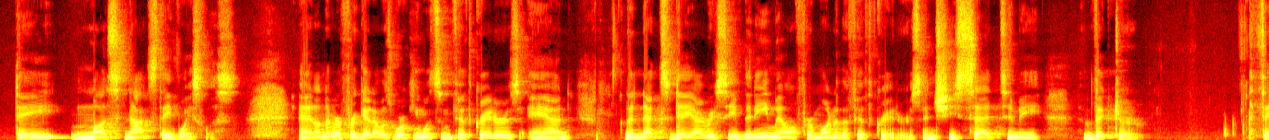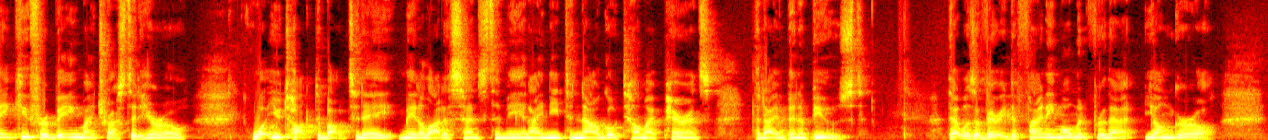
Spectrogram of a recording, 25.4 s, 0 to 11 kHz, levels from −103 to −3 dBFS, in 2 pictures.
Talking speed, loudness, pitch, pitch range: 185 wpm, -13 LUFS, 115 Hz, 110-125 Hz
